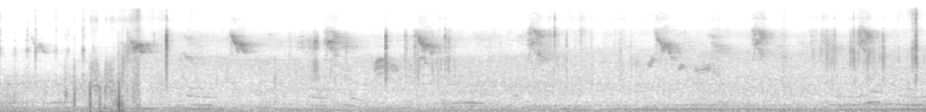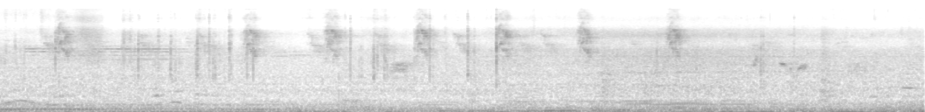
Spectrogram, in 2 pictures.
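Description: Small birds chirping in short, high, repeated notes, over a cat crunching dry kibble, with a few sharp crunches about a second in.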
